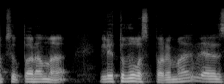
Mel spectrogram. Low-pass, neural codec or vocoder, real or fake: 14.4 kHz; codec, 44.1 kHz, 2.6 kbps, DAC; fake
